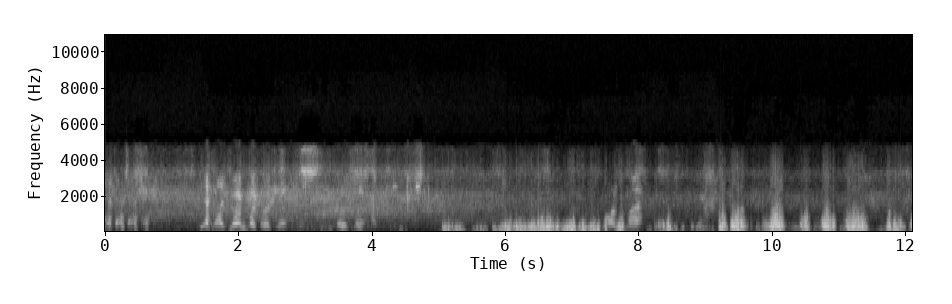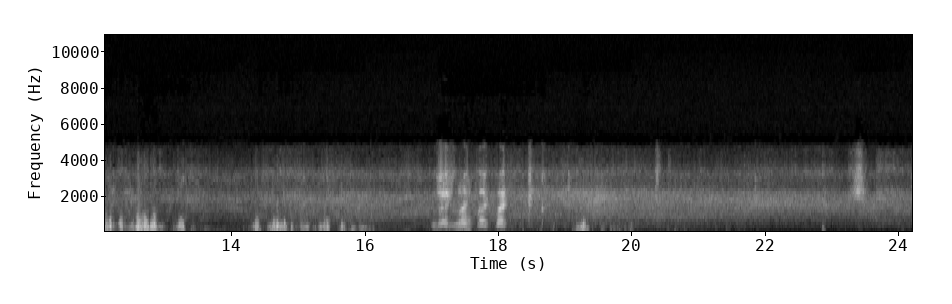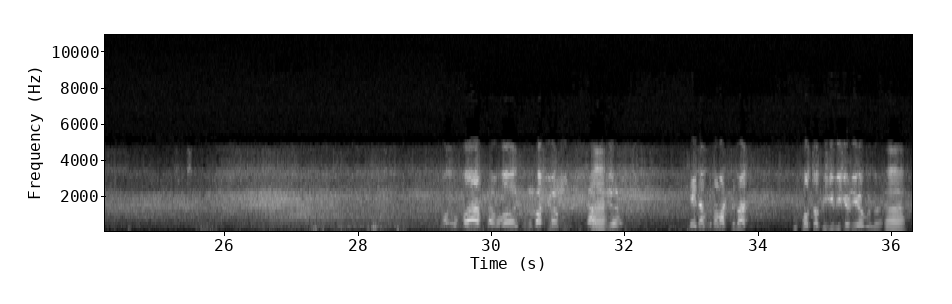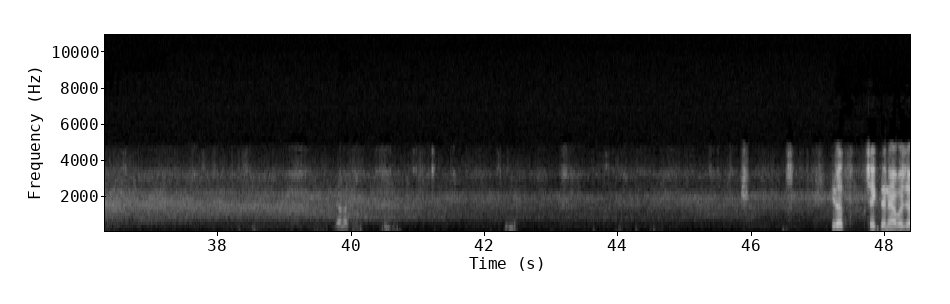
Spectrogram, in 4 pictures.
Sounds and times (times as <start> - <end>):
Speech: 7.5 - 8.1, 17.0 - 18.2, 29.3 - 32.0, 34.6 - 36.2, 39.8 - 40.0, 47.2 - 48.3.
